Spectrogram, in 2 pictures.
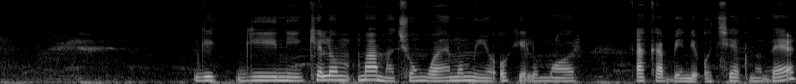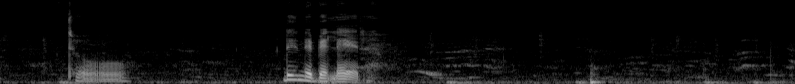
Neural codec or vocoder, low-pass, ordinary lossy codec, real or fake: none; none; none; real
